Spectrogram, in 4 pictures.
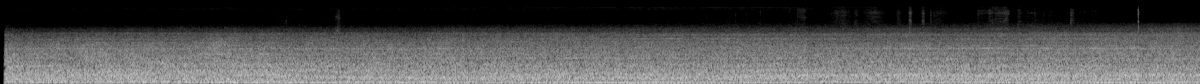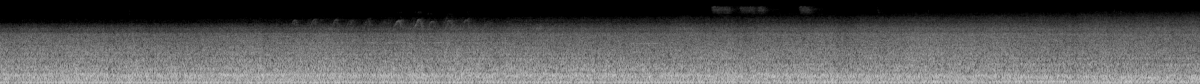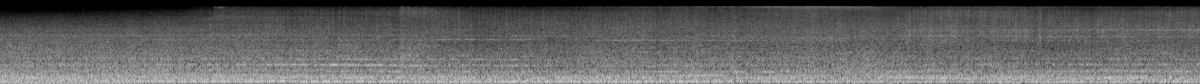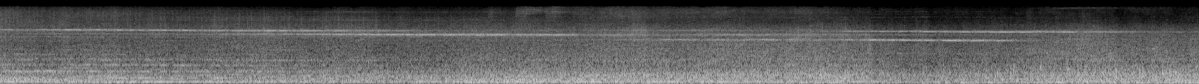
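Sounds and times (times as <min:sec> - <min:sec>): diesel locomotive engines: 0:00.0 - 0:47.9
steel wheels squealing: 0:25.8 - 0:47.9.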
